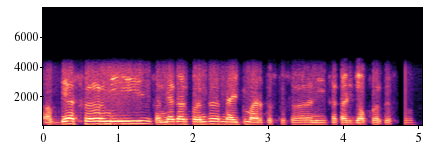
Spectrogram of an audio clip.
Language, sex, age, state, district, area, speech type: Marathi, male, 18-30, Maharashtra, Amravati, rural, conversation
